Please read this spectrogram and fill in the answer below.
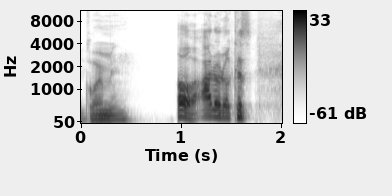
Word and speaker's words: Gorman: Bro, the way you pronounce names is so funny to me sometimes. What? Which one? It's Bishop Gorman.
